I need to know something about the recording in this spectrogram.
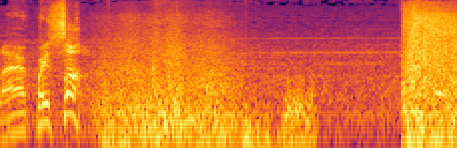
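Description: A man speaks excitedly into a microphone.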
